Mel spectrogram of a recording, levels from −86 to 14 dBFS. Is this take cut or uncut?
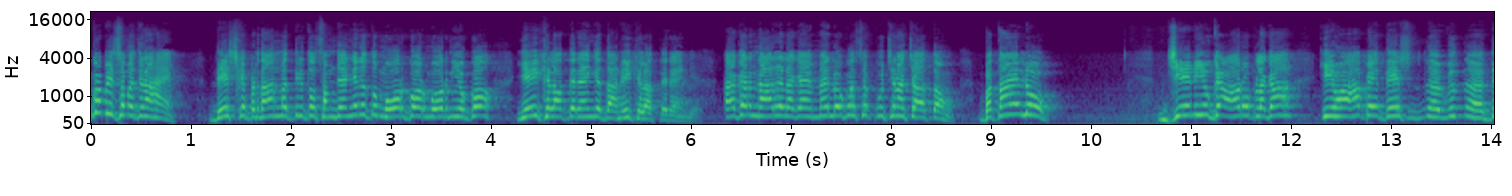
cut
